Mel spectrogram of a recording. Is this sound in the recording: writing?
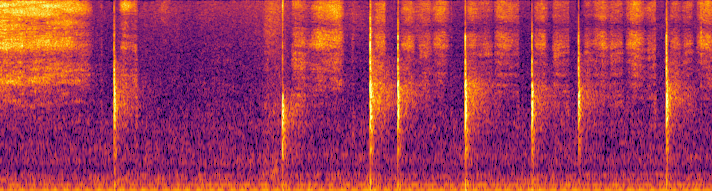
yes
